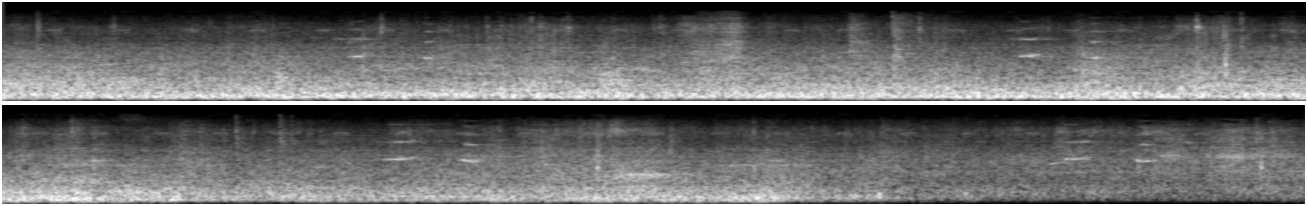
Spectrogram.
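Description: Double-stack intermodal freight train rolling past close by: a steady rumble of steel wheels on the rails with short high wheel squeals scattered through it. The low rumble drops away about ten seconds in.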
